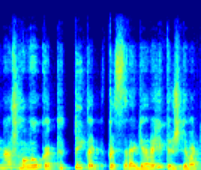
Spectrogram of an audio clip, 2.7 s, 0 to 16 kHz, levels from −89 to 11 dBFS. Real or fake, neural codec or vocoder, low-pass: fake; codec, 32 kHz, 1.9 kbps, SNAC; 14.4 kHz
